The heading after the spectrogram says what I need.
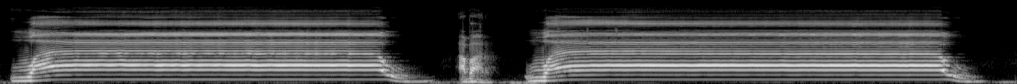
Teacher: ওয়াও একটি মাত্র হরফ, কোরআন মাজিদের যেখানে পাবেন, যে কোনো অবস্থায় পাবেন, ঠোঁট গোল হবে। ওয়াও, শুরু এবং শেষ দুই জায়গায় ঠোঁট গোল।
